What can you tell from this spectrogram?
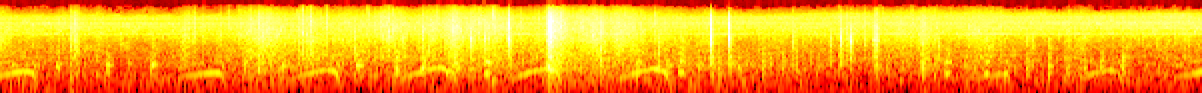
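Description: A dove or pigeon cooing over and over, each low coo rising and then falling. Under it, dry palm leaves rustle and bamboo knocks a few times, the sharpest knock about halfway through.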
